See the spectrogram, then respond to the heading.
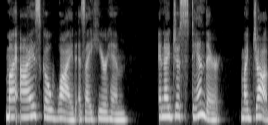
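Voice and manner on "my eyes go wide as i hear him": plain reading voice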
